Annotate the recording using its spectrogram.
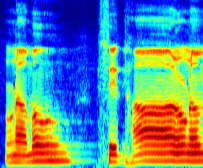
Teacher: नाक से तो निकला लेकिन जीभ को पीछे करके णा का उच्चारण किया है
